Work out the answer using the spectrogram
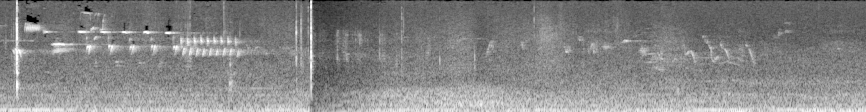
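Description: A songbird chirping in a quick run of short high notes over a low hum. About three seconds in, the sound cuts abruptly to the steady, muffled low rush of a GoPro recording underwater.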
